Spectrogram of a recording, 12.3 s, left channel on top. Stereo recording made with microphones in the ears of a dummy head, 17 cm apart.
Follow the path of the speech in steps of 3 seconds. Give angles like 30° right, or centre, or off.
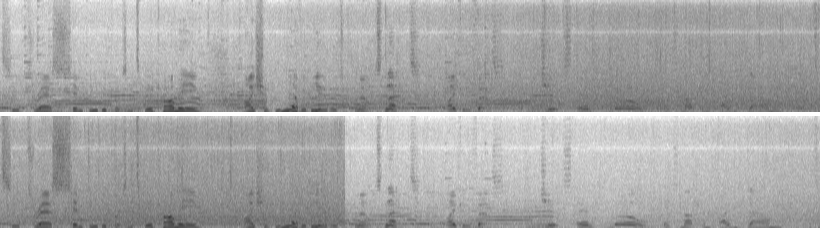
40° right, 20° left, 40° left, 50° left.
